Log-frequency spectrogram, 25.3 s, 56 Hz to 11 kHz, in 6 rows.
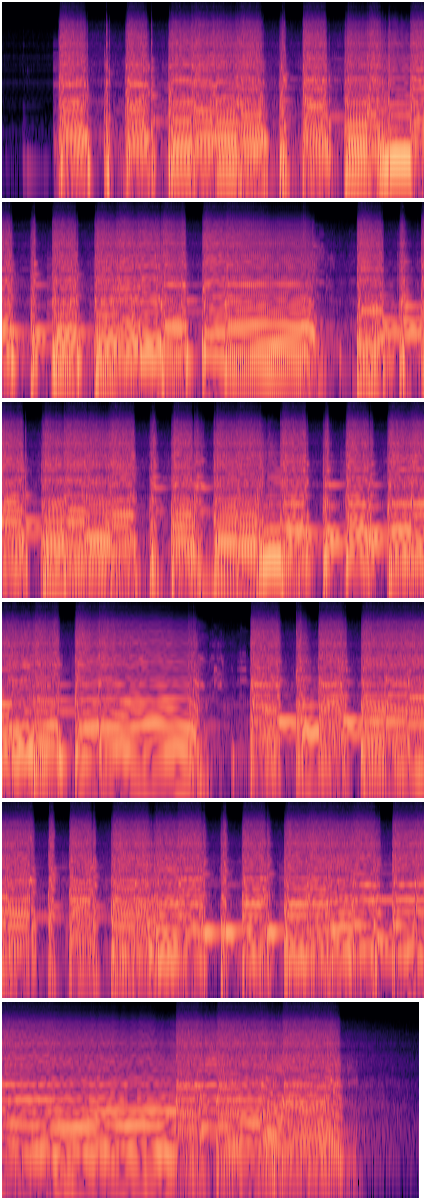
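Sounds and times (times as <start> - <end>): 
Guild Starfire I SC electric guitar through JCM800 amplifier: 0.0 - 25.2.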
